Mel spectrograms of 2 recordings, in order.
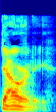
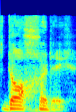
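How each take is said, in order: First: The middle consonant is softened, not hard. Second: The name is said in an Irish accent. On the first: "the English way, which is to soften it" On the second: "if you have an Irish accent, it's Doherty"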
